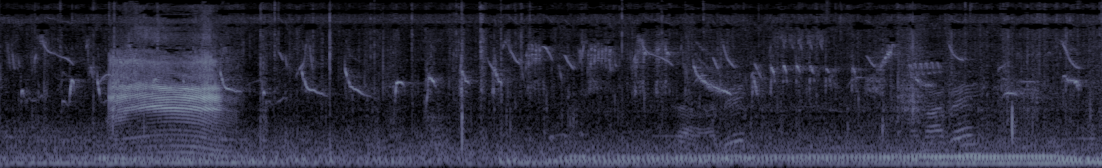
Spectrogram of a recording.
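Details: Tame cattle herd walking home to their shed in a village, calling to each other. A short, loud, bright moo rises and falls near the start, then a long, low, droning moo follows. Many small birds chirp steadily throughout.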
